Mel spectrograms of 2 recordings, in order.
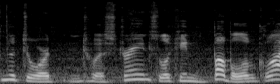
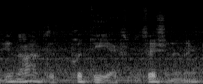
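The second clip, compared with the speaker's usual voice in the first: usual speaking voice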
